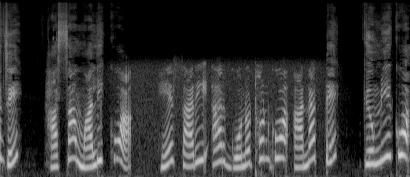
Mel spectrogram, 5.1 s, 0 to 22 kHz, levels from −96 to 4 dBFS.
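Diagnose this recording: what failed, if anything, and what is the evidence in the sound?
The hybrid radio receiver lost its digital stream at 1.21 s and blended to the station's AM analogue broadcast until 4.32 s. Over a 0.39 s cross-fade the speech drops about 3 dB, loses its upper treble, and picks up faint hiss.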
